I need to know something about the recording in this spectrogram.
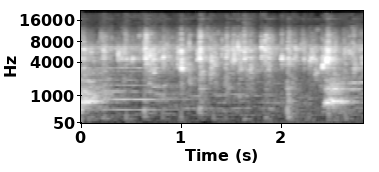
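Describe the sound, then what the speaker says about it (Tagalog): Water pours steadily into a siomai steamer as four liters are added for boiling, a continuous splashing gush with small bursts, fairly close, with no talk over it. "Una po natin gagawin, lalagay po natin ang tubig"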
